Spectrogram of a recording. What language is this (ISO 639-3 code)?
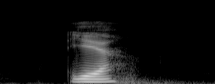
nor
